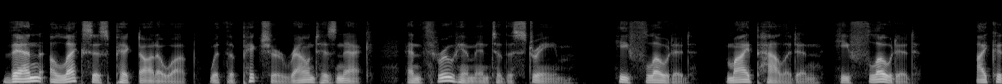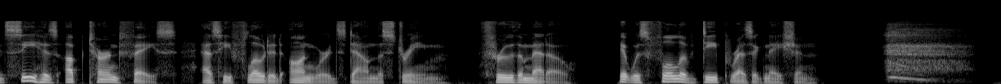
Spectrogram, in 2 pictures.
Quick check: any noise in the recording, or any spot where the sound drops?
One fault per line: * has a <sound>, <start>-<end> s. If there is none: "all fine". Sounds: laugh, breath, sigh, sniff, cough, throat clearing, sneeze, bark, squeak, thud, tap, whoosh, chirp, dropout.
* has a sigh, 18.8-19.8 s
